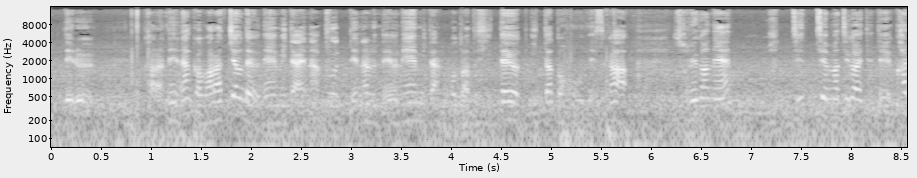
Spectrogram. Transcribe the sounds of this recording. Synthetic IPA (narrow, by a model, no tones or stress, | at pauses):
t̪ːe̞ɾɯ̟kaɾa̰ne̞nãŋkaβ̞aɾat͡ɕːt͡ɕaɯ̟̃nd̪ajo̞ne̞mʲit̪ainapɯt̪ːenaɾɯ̟̃nd̪a̰jo̞̰ne̞mʲit̪ainako̞t̪o̞at̪aɕiːt̪ːajit̪ːat̪o̞ːmo̞ɯ̃nd̪e̞sɨɡa | so̞ɾe̞ɡane̞mazẽ̞nzẽ̞mːat͡ɕiɡaet̪e̞̥t̪e̞ka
